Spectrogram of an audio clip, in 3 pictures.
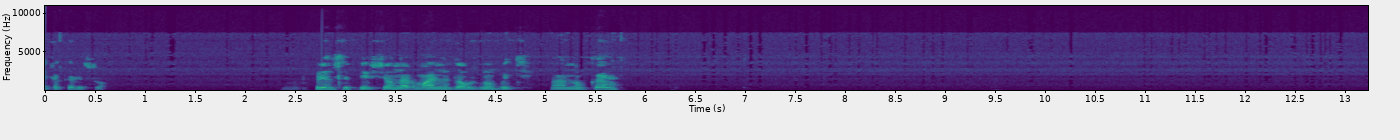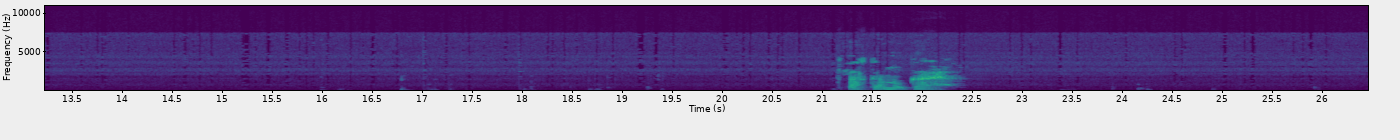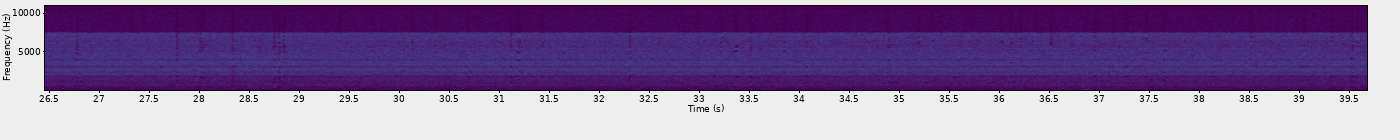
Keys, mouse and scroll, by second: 4.7-5.4 middle drag, 6.5-7.1 middle drag, 9.7-16.1 drag, 17.1 ctrl+z, 18.0 KP_3, 18.9-19.4 middle drag.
